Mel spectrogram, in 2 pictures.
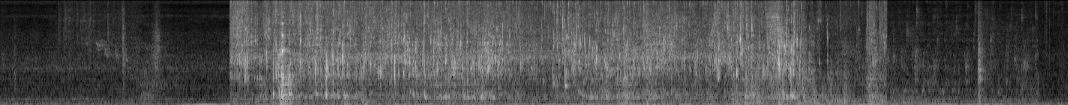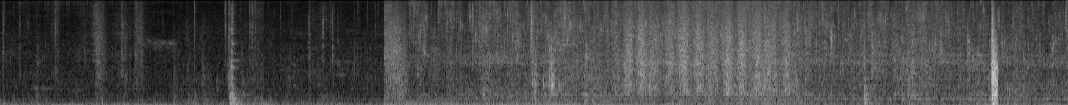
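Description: Running water pouring into a plastic basin and splashing as something is washed in it. There is a steady rushing noise in two long stretches with a lull between them, and a sharp click near the end.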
